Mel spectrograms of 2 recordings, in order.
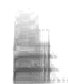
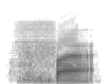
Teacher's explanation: perhatikan sifat dan makhraj huruf Fa tidak dibaca Pa namun Fa bibir atas tidak ikut dalam titik makhraj Fa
